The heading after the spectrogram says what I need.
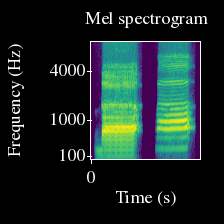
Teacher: ب یہ حرف دونوں ہونٹوں کے تر حصہ سے ادا ہوتا ہے · یہ آپ کے ہونٹ فولڈ ہوئے برابر رکھیں، گڈ، یہ دونوں ہونٹ آپس میں برابر ملیں گے، اور یہ تھوڑا سا سخت ہو کر بھی ادا ہوگا، اس میں طاقت بھی ہوگی، اور ہونٹوں سے پھسل کر ادا ہوگا، ہونٹوں سے پھسل کر ادا ہوگا۔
